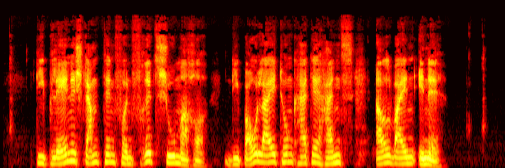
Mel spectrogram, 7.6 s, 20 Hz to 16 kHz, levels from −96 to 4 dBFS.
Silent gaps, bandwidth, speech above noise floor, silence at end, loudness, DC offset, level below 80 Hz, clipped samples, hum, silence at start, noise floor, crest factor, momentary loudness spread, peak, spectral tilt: none; 11 kHz; 46 dB; 0.95 s; -19 LUFS; under 0.1%; -56 dBFS; under 0.1%; none; 0.55 s; -65 dBFS; 18 dB; 12 LU; -2 dBFS; -5 dB/octave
